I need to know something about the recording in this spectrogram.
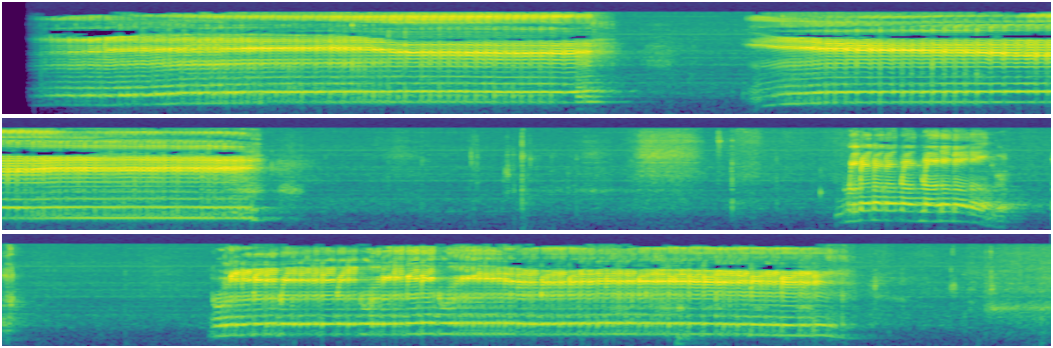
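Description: A baby squeals in long, steady, high cries close by.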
